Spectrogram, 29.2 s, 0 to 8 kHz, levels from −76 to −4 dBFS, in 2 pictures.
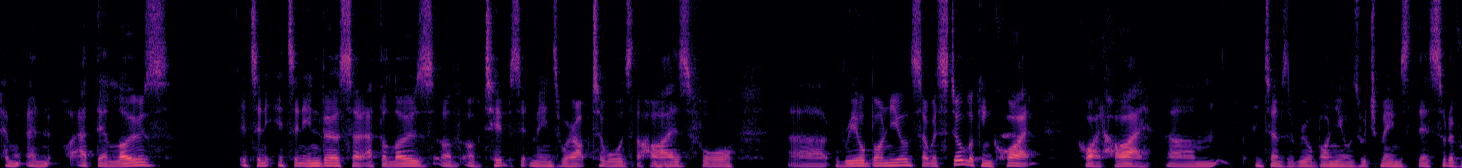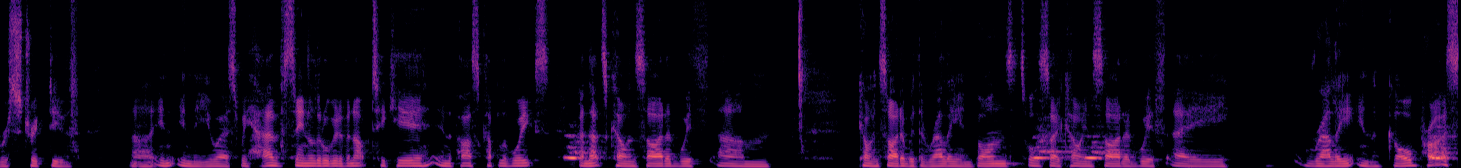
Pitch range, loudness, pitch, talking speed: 105-125 Hz, -36 LUFS, 115 Hz, 185 wpm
